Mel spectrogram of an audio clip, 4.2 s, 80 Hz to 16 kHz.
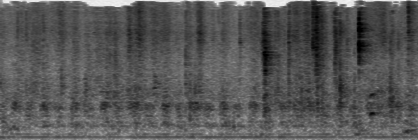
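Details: Leonberger puppies of an F litter in Hungary, October 2011: steady breathy panting under soft broadband rustle, with a few sharper clicks and thin squeaks near the end.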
